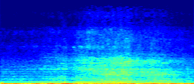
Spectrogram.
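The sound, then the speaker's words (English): A car drives along a tar road through Kruger National Park between Skukuza and Lower Sabie. Its engine and tyres make a loud, continuous rumble that stays even throughout, with no talk. “Okay, so we're setting off on the road. It's a tar road that takes us all the way from Skukuza to Lower Sabie.”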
